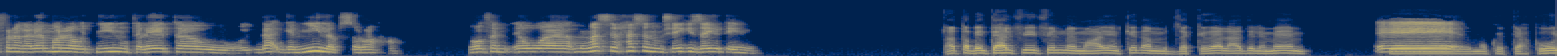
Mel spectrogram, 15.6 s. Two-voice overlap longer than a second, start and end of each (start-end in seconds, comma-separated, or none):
none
